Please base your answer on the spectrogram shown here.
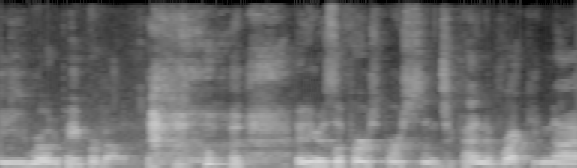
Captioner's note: laughs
